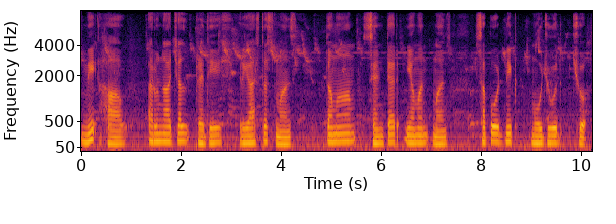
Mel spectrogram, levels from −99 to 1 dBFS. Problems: constant background noise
